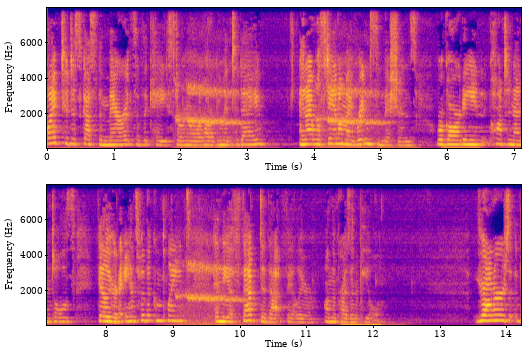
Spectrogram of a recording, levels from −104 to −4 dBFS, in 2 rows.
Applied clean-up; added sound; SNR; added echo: none; Car; 8 dB; reverberation time 0.2 s.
